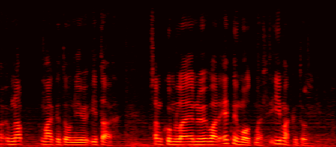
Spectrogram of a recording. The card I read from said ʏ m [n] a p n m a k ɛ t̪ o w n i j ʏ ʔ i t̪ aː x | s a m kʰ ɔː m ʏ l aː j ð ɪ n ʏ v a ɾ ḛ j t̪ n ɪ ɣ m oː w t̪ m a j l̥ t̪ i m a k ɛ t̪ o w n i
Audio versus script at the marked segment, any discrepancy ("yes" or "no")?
no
